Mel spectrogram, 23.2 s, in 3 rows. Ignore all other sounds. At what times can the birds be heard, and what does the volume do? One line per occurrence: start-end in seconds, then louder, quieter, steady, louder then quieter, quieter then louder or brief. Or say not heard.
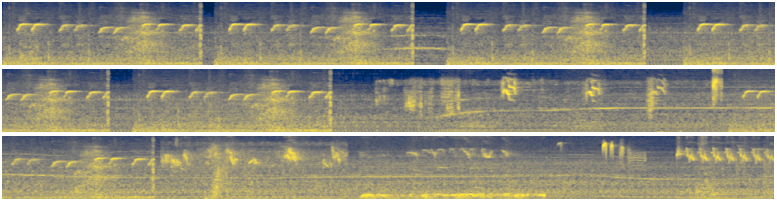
0.0-23.1 steady.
